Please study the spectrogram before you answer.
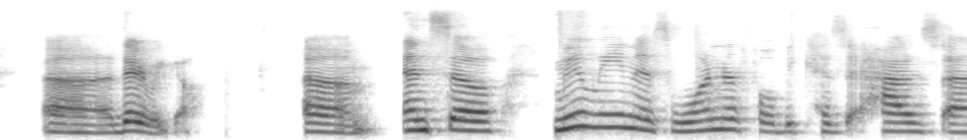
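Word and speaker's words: Mullein: And one of the reasons I want to talk about Mulin, it's an amazing herb for the lungs. So it's spelled M-U-L-L-E-I-N, and our slide is not quite progressing like I would hope it to at this moment.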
